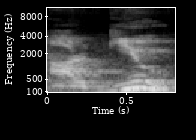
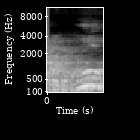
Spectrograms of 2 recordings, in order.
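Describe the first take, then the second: First: The word ends with a gyoo sound. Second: The word ends with a plain goo sound. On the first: The speaker calls it right. "But এটা correct pronunciation আর্গিউ" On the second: The speaker calls it wrong. "এটাকে ভুল করে অনেকে আর্গু বলে"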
